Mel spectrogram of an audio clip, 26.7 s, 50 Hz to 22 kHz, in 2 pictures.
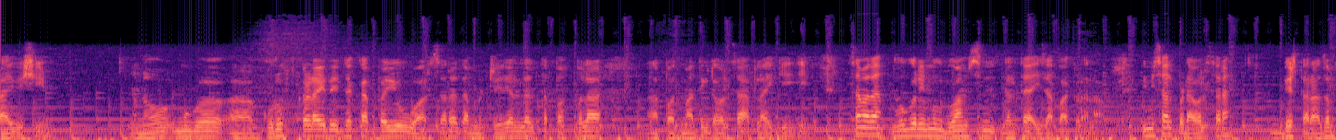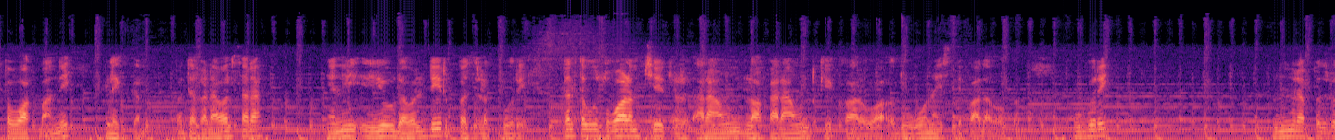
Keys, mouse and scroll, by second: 1.5-3.1 scroll down 1, 3.2 click, 12.6 click, 12.6-24.5 drag, 14.7-19.6 drag, 24.5 scroll up 1, 25.8 click.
